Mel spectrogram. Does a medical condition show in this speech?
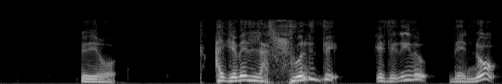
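Yes: Down syndrome; trisomy 21, three copies of chromosome 21, genetic, congenital, age 47; lives alone with home help.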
